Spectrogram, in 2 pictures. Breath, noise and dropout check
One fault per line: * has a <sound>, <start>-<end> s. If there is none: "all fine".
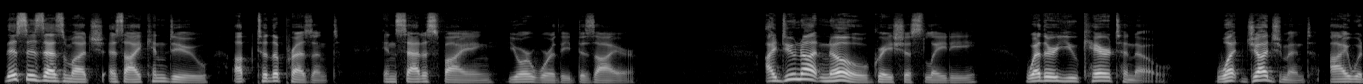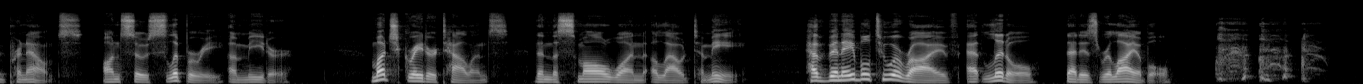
* has a cough, 25.8-26.9 s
